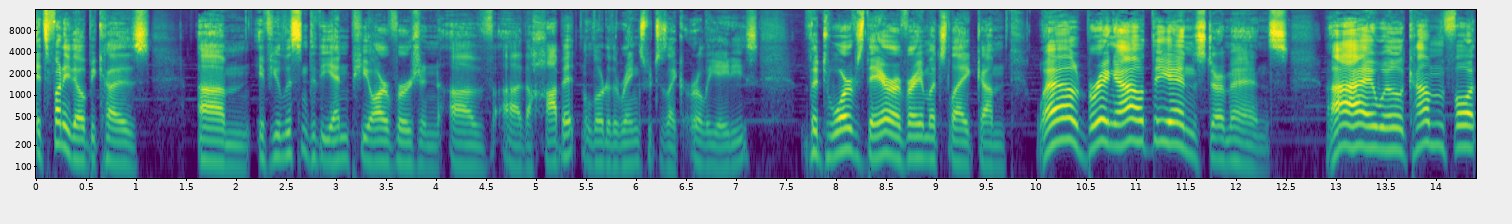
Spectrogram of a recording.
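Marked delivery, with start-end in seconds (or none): 10.0-14.4 put-on slightly wavery, high, drawn-out old-man voice. Speaker describes the dwarves in a radio Hobbit adaptation: wavery old man voice. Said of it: "slightly wavery old man voice".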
